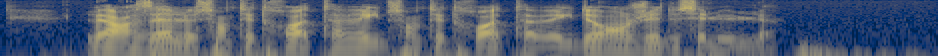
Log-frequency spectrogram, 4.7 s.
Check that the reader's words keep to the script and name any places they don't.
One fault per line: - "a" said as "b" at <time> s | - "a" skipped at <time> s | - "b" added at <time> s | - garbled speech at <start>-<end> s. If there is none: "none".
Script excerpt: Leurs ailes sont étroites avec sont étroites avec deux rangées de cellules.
none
